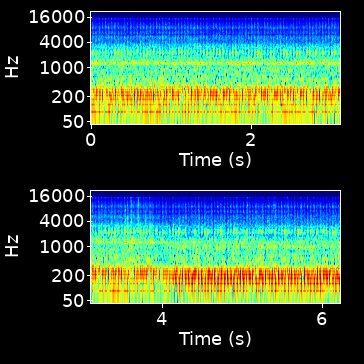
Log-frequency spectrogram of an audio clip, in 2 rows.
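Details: Mitsubishi L300 diesel, engine running: light steady click-clack ticking about three times a second over the idle as the glow plug relay chatters; glow plugs stay on continuously, making the engine heat up quickly.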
